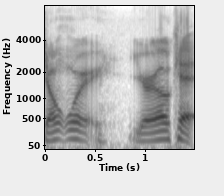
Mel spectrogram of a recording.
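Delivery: low whisper. Retelling what an uncle said at the bedside: imitating someone whispering. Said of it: "whispering in my ear".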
